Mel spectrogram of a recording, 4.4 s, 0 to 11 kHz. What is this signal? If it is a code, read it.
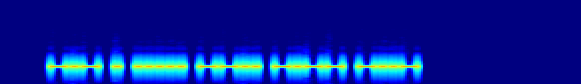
Morse code, heard as a keyed tone, about 32 wpm, 700 Hz. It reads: KE5ZYX
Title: USA Call Signs - 6 Characters - Repeated 2x - 30wpm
